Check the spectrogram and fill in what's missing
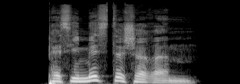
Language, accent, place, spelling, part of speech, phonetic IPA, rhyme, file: German, Germany, Berlin, pessimistischerem, adjective, [ˌpɛsiˈmɪstɪʃəʁəm], -ɪstɪʃəʁəm, De-pessimistischerem.ogg
- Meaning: strong dative masculine/neuter singular comparative degree of pessimistisch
